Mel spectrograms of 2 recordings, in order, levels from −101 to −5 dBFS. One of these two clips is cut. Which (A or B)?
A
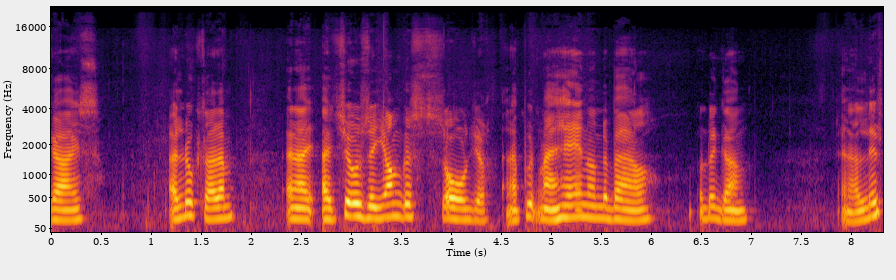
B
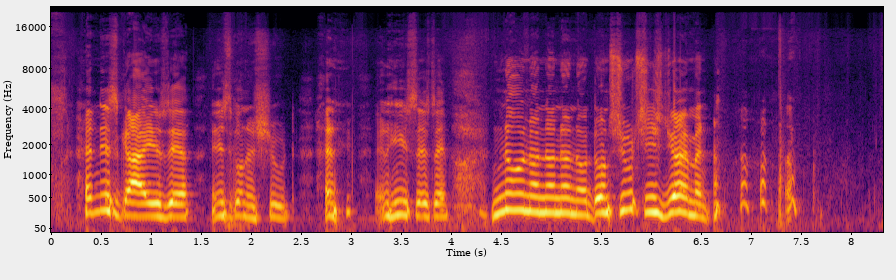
A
